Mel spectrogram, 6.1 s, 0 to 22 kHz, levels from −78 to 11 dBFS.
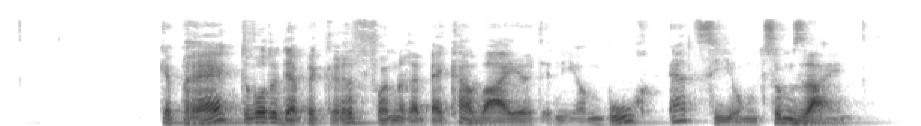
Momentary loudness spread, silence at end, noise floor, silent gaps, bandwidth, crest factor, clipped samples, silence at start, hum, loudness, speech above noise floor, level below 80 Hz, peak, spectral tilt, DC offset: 12 LU; 0.45 s; -86 dBFS; none; 11.5 kHz; 18 dB; under 0.1%; 1.1 s; none; -18 LUFS; 68 dB; -52 dBFS; -2 dBFS; -6.5 dB/octave; under 0.1%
